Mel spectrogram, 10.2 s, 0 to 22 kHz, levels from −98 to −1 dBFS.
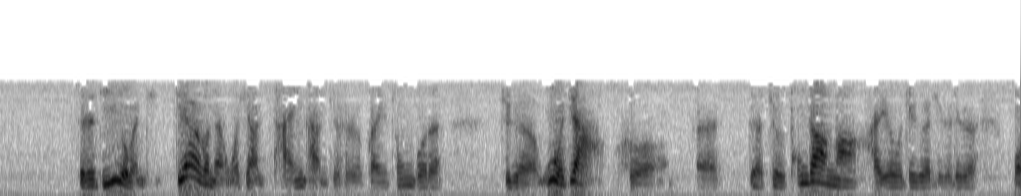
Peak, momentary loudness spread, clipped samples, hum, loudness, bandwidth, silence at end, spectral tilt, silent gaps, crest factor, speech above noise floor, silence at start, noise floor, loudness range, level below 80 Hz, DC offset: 0 dBFS; 17 LU; under 0.1%; none; -19 LUFS; 4 kHz; 0 s; -10 dB/octave; none; 20 dB; 34 dB; 0.8 s; -53 dBFS; 4 LU; -50 dBFS; under 0.1%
